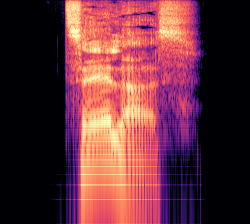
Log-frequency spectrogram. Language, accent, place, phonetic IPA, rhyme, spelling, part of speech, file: German, Germany, Berlin, [ˈt͡sɛːlɐs], -ɛːlɐs, Zählers, noun, De-Zählers.ogg
- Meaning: genitive singular of Zähler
